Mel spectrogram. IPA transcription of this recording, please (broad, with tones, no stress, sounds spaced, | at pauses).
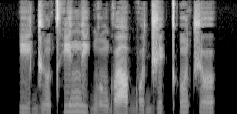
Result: i˨ d͡ʒ ũ˨ tʰ i˦ n i˦˨ ɡ ũ˨ ɡʷ aː˨ b o˨ d͡ʒ ɪ˦˨ kʼ ũ˦ t͡ʃ ʊ˦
